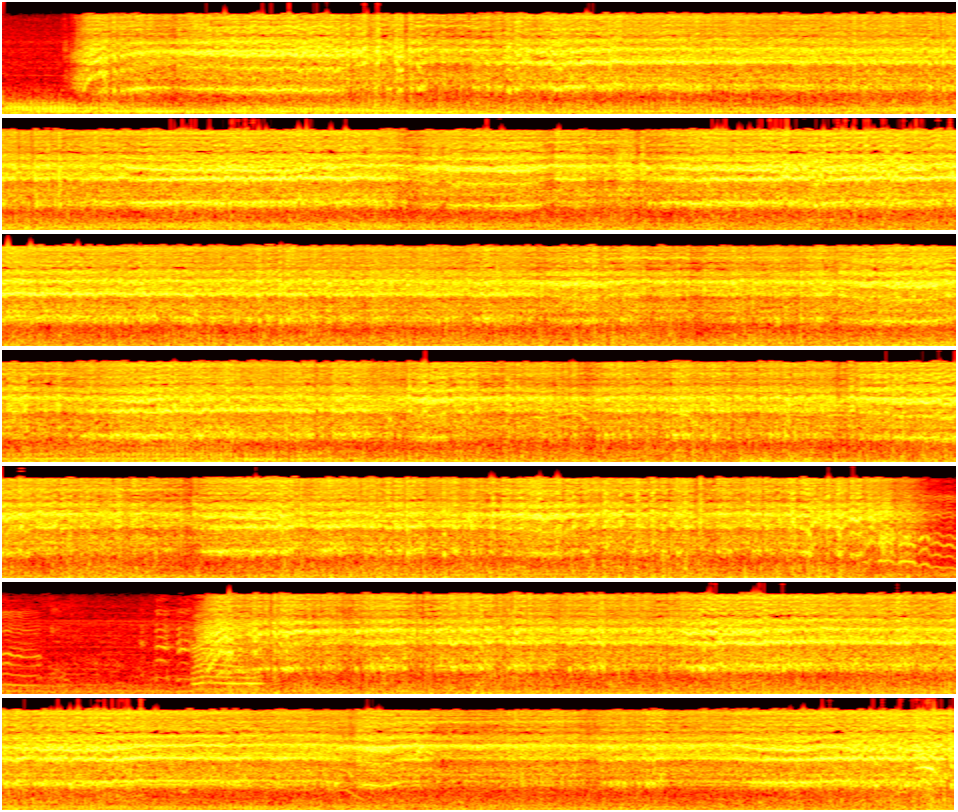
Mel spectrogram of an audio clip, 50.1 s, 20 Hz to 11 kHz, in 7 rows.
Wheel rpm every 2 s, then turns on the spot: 140, 220, 230, 230, 220, 220, 210, 230, 230, 230, 230, 230, 230, 240, 220, 230, 230, 130, 70, 230, 230, 230, 230, 230, 220.
none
